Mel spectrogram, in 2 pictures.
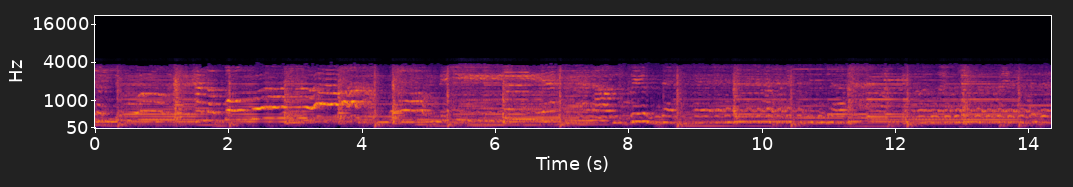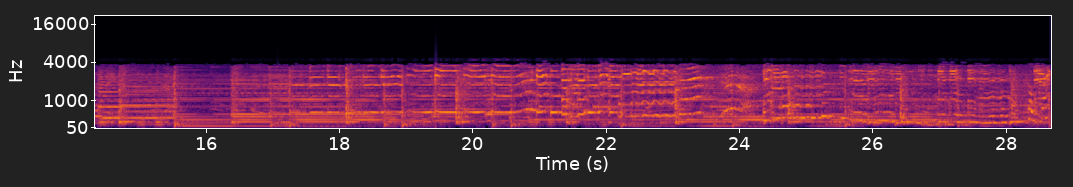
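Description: Live band music: a woman singing over keyboard, drum kit and electric guitar.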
